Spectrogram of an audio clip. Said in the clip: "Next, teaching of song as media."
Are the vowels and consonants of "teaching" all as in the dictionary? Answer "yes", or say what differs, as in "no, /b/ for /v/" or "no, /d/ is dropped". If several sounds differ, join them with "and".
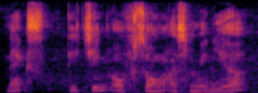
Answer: yes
